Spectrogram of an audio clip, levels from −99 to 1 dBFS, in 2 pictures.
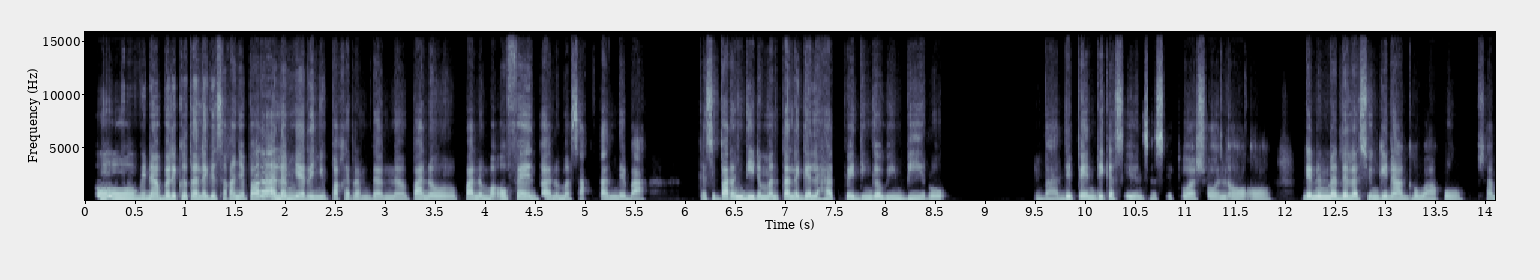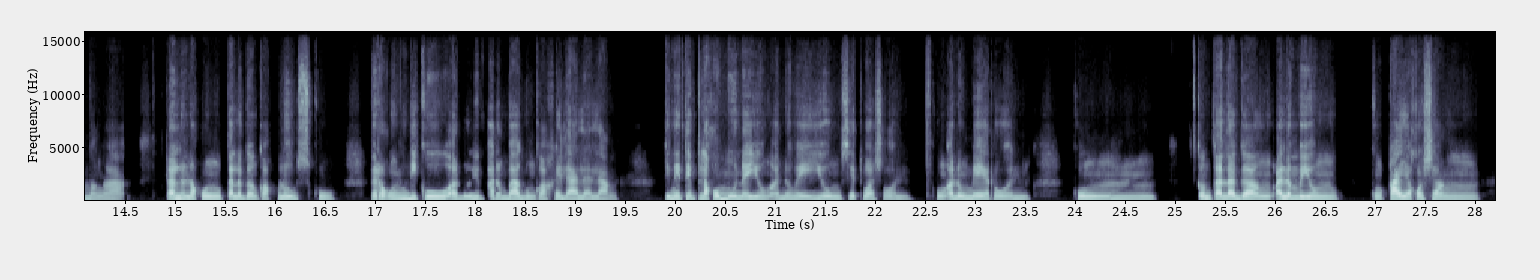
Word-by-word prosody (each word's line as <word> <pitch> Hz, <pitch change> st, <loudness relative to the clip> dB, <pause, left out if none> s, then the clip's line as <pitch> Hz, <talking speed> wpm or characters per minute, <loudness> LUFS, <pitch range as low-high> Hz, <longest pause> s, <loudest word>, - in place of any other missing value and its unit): oo 345 Hz, 0 st, +3 dB
binabalik 300 Hz, -2 st, 0 dB
ko -, -, 0 dB
talaga 250 Hz, -2 st, 0 dB
sa 225 Hz, -2 st, -6 dB
kanya 200 Hz, 0 st, -1 dB
para 435 Hz, -, +1 dB
alam 290 Hz, -4 st, +2 dB
niya 225 Hz, -4 st, 0 dB
rin 200 Hz, -1 st, -2 dB
yung 185 Hz, -, -15 dB
pakiramdam 150 Hz, -5 st, -5 dB
na 140 Hz, -1 st, -5 dB
pa'no 155 Hz, 0 st, -3 dB
pa'no 150 Hz, 0 st, 0 dB
ma-offend, 245 Hz, -, -2 dB
pa'no 160 Hz, -3 st, -1 dB
masaktan, 145 Hz, 0 st, -6 dB
di 130 Hz, -, -4 dB
ba? 110 Hz, 0 st, -3 dB, 0.5 s
Kasi 210 Hz, +3 st, -6 dB
parang 215 Hz, -1 st, +3 dB
'di 200 Hz, 0 st, +2 dB
naman 185 Hz, -1 st, -1 dB
talaga 170 Hz, -2 st, 0 dB
lahat 155 Hz, 0 st, -1 dB, 0.2 s
pwedeng 150 Hz, +1 st, -2 dB
gawing 145 Hz, -2 st, -2 dB
biro, 130 Hz, -1 st, -6 dB, 0.8 s
di 120 Hz, -, -11 dB
ba? 125 Hz, -1 st, -9 dB
Depende 155 Hz, 0 st, -1 dB
kasi 155 Hz, -1 st, -3 dB
'yon 145 Hz, -1 st, -4 dB
sa 145 Hz, -, -12 dB
sitwasyon. 130 Hz, -1 st, -4 dB
Oo, 130 Hz, 0 st, -6 dB, 0.2 s
gano'n 185 Hz, +6 st, +3 dB
madalas 175 Hz, -3 st, +2 dB
yung 160 Hz, -, -3 dB
ginagawa 135 Hz, -3 st, -3 dB
ko 140 Hz, 0 st, -7 dB
sa 150 Hz, -, -10 dB
mga 130 Hz, -2 st, -4 dB, 0.5 s
lalo 340 Hz, -, +7 dB
na 205 Hz, -, +4 dB
kung 180 Hz, -2 st, +3 dB
talagang 165 Hz, -1 st, +2 dB
ka-close 205 Hz, +10 st, -1 dB
ko. 135 Hz, -2 st, -5 dB, 0.3 s
Pero 265 Hz, +3 st, +3 dB
kung 280 Hz, -3 st, +1 dB
hindi 240 Hz, -, +3 dB
ko 220 Hz, -1 st, +4 dB
ano, 165 Hz, -1 st, +1 dB
yung 195 Hz, -, -1 dB
parang 210 Hz, -1 st, -1 dB
bagong 170 Hz, -3 st, +2 dB
kakilala 145 Hz, -4 st, 0 dB
lang, 130 Hz, +2 st, -3 dB, 0.5 s
tinitimpla 265 Hz, +1 st, +2 dB
ko 255 Hz, -, +5 dB
muna 240 Hz, -1 st, +2 dB
yung 220 Hz, -1 st, +1 dB
ano 185 Hz, +4 st, -3 dB
eh, 170 Hz, -5 st, 0 dB, 0.2 s
yung 165 Hz, 0 st, 0 dB
sitwasyon, 155 Hz, -6 st, -2 dB, 0.4 s
kung 170 Hz, -, -1 dB
anong 170 Hz, -1 st, +3 dB
meron. 135 Hz, -2 st, 0 dB, 0.6 s
Kung 170 Hz, -1 st, +3 dB, 1.0 s
kung 190 Hz, -1 st, +3 dB
talagang 170 Hz, -3 st, +5 dB
alam 210 Hz, +3 st, +6 dB
mo 215 Hz, -, +5 dB
yung, 205 Hz, -1 st, +3 dB, 0.5 s
kung 210 Hz, -1 st, -5 dB
kaya 225 Hz, +1 st, +8 dB
ko 225 Hz, -1 st, +1 dB
siyang 200 Hz, -3 st, -1 dB
170 Hz, 170 wpm, -23 LUFS, 145-215 Hz, 1.0 s, kaya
